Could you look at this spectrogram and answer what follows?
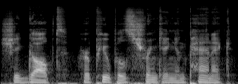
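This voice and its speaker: A man narrates a story from a script. His voice is extremely low, and he serves as the storyteller in a dramatic reading. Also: flat delivery, moderate pace, fairly bright tone.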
